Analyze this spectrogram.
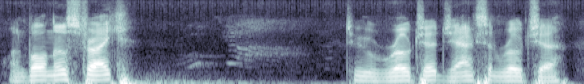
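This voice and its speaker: A man from San Diego doing play-by-play commentary for a baseball game, chatting between pitches. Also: slow pace, clear, resonant tone, no room sound. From San Diego, California. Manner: relaxed, chatty between pitches, jumps up loud on big hits. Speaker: play-by-play announcer.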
